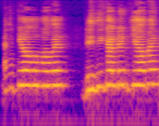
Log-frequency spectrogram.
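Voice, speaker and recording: A man's voice: very high-pitched, fairly even intonation, fairly quick, darkish tone. A man teaching English grammar to students, patiently spelling words out letter by letter. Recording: echoey room, mic at a distance.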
